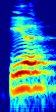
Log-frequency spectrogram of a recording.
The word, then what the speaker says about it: heir: है उसका शिकार है हेयर उत्तराधिकारी जहां पर एक्स साइलेंट रहेगी हम इसे शेयर कर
